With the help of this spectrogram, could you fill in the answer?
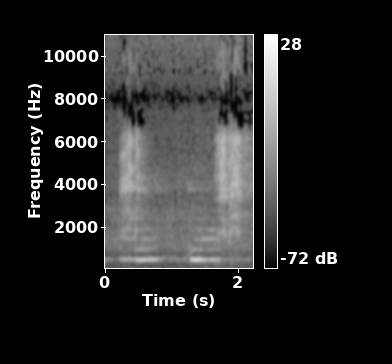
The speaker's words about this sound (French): Le concert commence. Ce sont des dizaines de crapauds sonneurs à ventre de feu. Ils donnent le tempo et installent l'ambiance.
